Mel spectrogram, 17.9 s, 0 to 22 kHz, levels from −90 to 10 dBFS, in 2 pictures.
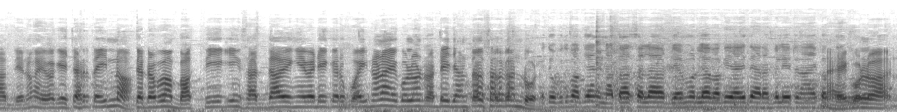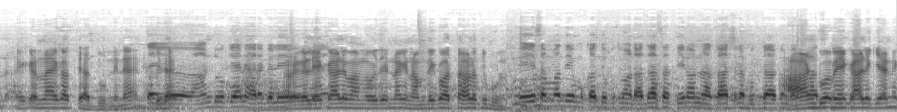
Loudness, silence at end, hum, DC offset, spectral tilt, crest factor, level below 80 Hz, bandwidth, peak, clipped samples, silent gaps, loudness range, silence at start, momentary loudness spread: -17 LUFS; 0 s; none; under 0.1%; -5 dB/octave; 14 dB; -44 dBFS; 9.6 kHz; -2 dBFS; under 0.1%; none; 3 LU; 0 s; 7 LU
